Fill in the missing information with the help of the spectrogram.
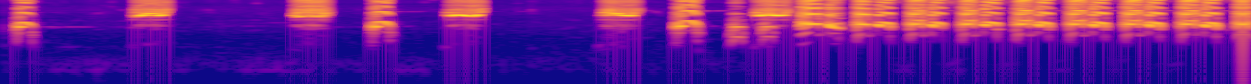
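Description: Grey partridge giving harsh, grating notes, spaced at first, then quickening into a rapid run of about four scratchy calls per second. No other sounds.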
